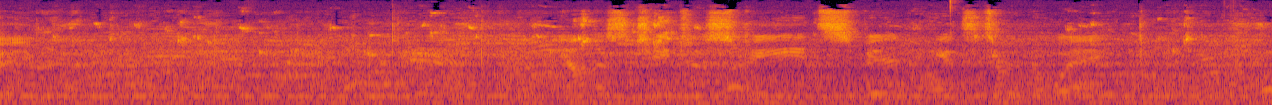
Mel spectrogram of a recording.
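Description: Basketball game broadcast audio playing at a low level: steady arena crowd noise with a basketball bouncing on the hardwood and a commentator's voice faintly under it.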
